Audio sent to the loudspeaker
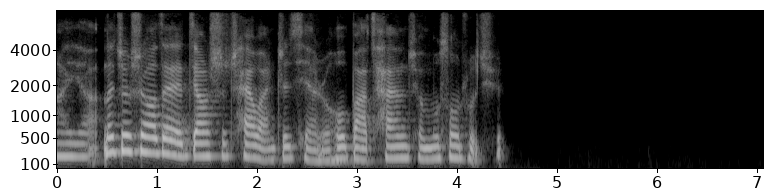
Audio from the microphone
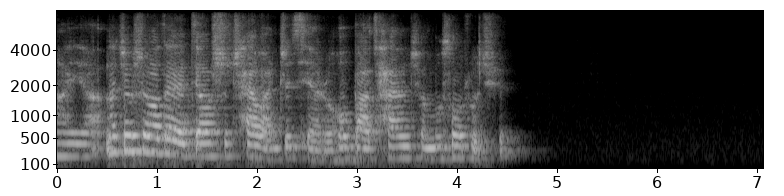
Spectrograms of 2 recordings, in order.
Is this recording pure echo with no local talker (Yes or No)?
Yes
